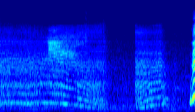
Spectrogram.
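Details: A Siamese cat that wants to go outside in the sun gives two drawn-out meows, each sliding downward in pitch, as if refusing to take no for an answer.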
